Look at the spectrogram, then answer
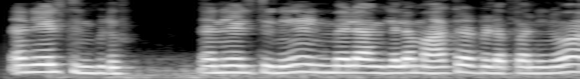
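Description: A performer with a Chikkaballapura Kannada accent playing a young husband in a family home drama skit, talking in a soft, low-key, coaxing way. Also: little pitch movement, rapid-fire, lightly acted. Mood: soothing. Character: young husband, soothing and reassuring.

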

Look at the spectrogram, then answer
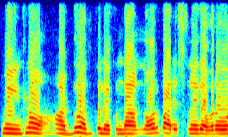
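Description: A woman's voice: a little high, fairly even intonation, fast talker, darkish tone, dry recording, close to an everyday voice. A woman voicing a cruel anonymous man who phones with a taunting death message. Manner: taunting, curt. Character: cruel anonymous male prank caller.

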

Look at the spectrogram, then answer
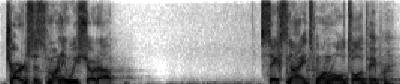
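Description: A middle-aged man, a pastor, preaching a sermon on a large church stage into a handheld microphone, telling stories with humorous asides. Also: normal speed. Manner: animated storytelling with humorous asides, pitch swinging widely.

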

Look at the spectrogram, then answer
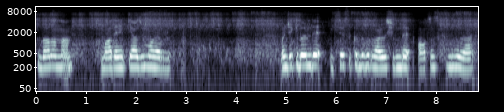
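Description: A man with a sore throat giving excitable gameplay commentary, swearing at the game as he plays. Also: high voice, slow pace, pauses often. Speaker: gaming channel host. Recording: dull lo-fi mic with faint hiss.

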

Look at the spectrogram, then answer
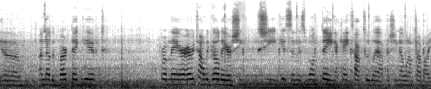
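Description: An American woman in her thirties with slightly slushy, toothless articulation from leaving her dentures out, chatting casually and candidly to viewers in a folksy way while driving. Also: medium pitch. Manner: folksy, candid, often addressing viewers as y'all. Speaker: vlogger, stay-at-home mother. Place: inside a car while driving. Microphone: phone clipped in the car. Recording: noisy car interior, road noise.

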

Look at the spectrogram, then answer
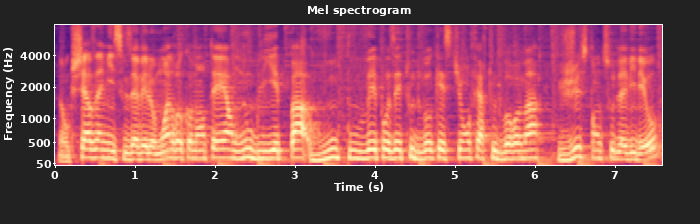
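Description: A man with a warm, mellow voice teaches an online language lesson. He repeats each word slowly and patiently, checking in with his viewers. Faint music plays softly behind him. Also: on the high side, fairly even intonation. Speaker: Russian teacher.

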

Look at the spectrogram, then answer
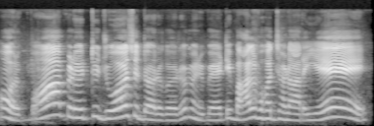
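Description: A woman's voice: a little high, lively intonation, slow, bright, forceful tone, muffled recording. A woman coaxing her pet parrot in affectionate baby talk, in a casual home video.

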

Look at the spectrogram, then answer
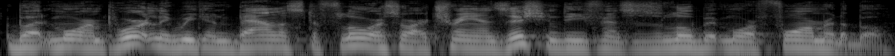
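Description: A man in his forties, a head coach answering postgame press questions in a measured, explanatory way with frequent fillers, seated at a table microphone in a press room. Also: medium pitch. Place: press room before a sponsor backdrop. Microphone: table microphone in front of him.

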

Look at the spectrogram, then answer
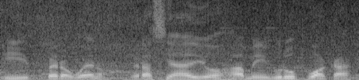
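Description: A man in his thirties with a Venezuelan accent speaks earnestly at a mid pitch, often pausing on fillers. Music plays under his voice as he is recorded outdoors at a shelter. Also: little pitch movement. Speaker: migrant father. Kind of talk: street interview.

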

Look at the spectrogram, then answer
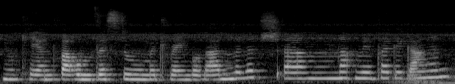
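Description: A woman's voice: sits high, completely flat delivery, normal speed, darkish tone. A woman interviewer who asks short questions and often answers with a brief "mhm". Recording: echoey room with faint noise.

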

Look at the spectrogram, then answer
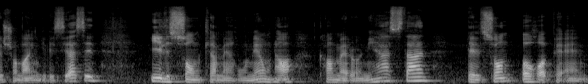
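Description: Persian guy teaching french, gravelly voice, slow careful repeats. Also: mid-range voice. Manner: explains in Persian, repeats French words slowly. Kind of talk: casual teaching, reading French aloud.

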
